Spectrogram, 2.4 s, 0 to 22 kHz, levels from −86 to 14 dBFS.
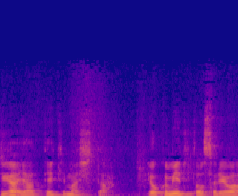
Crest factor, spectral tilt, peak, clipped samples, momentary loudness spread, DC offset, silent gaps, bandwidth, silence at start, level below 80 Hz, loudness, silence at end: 18 dB; -5.5 dB/octave; -6 dBFS; under 0.1%; 16 LU; under 0.1%; none; 14.5 kHz; 0 s; -72 dBFS; -25 LUFS; 0 s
